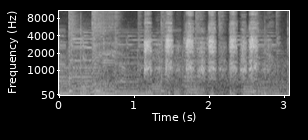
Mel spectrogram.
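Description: A dog panting in Persona 3 Reload, quick rhythmic breaths close by over steady game background music, with a short whimpering note.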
